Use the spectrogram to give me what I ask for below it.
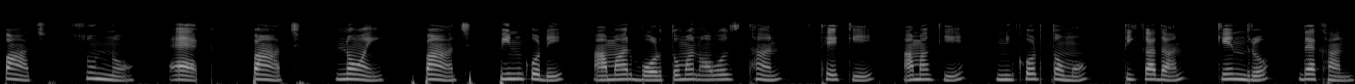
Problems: none marked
